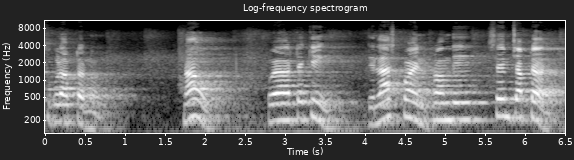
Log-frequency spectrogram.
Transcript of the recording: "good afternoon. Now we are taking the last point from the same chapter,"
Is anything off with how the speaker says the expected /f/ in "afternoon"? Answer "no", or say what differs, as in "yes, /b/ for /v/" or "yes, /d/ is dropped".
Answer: yes, /p/ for /f/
